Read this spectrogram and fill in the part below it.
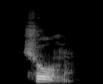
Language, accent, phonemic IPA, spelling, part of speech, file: French, France, /ʃom/, chaumes, noun, LL-Q150 (fra)-chaumes.wav
- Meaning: plural of chaume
